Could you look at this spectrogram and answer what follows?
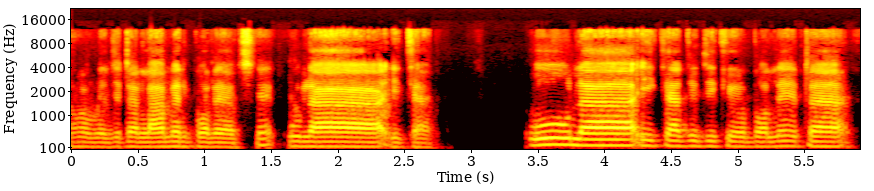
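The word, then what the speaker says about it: أولئك: Note that the ওয়াও ইন উলাইকা, উলাইকার মধ্যে যে ওয়াও আছে ইজ নট প্রোনাউন্স, এটা উচ্চারিত হবে না। দ্যাট ওয়ার্ড ইজ প্রোনাউন্সড উলাইকা, নট উলাইকা।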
